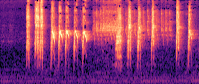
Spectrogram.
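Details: Grey-cheeked bulbul singing vigorously to prompt other birds: a quick series of sharp, chirping notes with a twittering run in the middle, then spaced, harsher chattering notes.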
